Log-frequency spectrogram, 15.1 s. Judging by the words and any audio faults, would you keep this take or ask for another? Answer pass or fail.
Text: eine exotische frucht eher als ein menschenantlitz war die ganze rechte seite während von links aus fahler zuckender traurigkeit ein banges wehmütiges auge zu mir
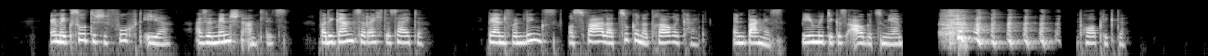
fail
